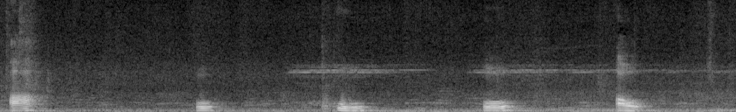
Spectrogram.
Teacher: इन स्वरों का उच्चारण करते समय जीभ के पीछे का भाग काम करता है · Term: पश्च स्वर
